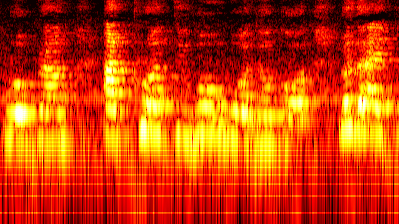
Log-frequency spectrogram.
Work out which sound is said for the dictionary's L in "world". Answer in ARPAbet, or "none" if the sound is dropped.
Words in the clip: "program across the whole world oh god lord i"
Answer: none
